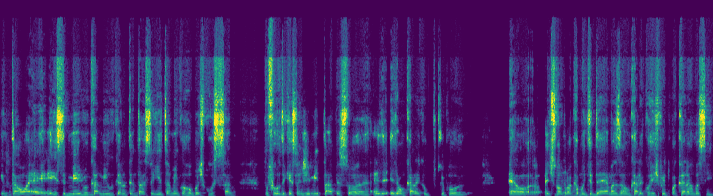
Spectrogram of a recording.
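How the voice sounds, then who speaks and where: A man at medium pitch with ordinary pitch variation and a very fast pace, over noticeable background noise. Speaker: software quality analyst. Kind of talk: podcast interview. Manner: hurried, energetic.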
